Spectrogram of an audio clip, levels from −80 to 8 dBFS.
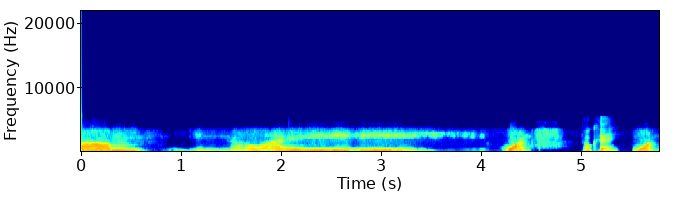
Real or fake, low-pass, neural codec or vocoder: real; 5.4 kHz; none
